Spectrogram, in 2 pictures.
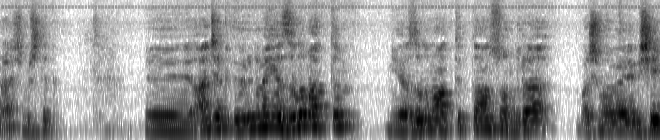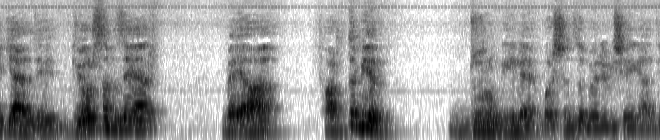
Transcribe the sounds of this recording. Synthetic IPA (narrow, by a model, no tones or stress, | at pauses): ɾa̰t͡ʃmɯʃt̪ʰɯk | a̰nd͡ʒakyɾynymɛjazɯlˠɯmat̪ːɯm | jazɯlˠɯmat̪ʰːɯk̚t̪ʰanso̞nɾa | baʃɯmabø̞jlʲebiʃejɟælʲd̪ɪd̪ijo̞ɾsanɯze̞jæɾ | ve̞jaː | faɾklˠɯbiɾ | d̪uɾumilʲɛbaʃɯnɯzabø̞jlʲebiʃejɟæ̰lʲd̪i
